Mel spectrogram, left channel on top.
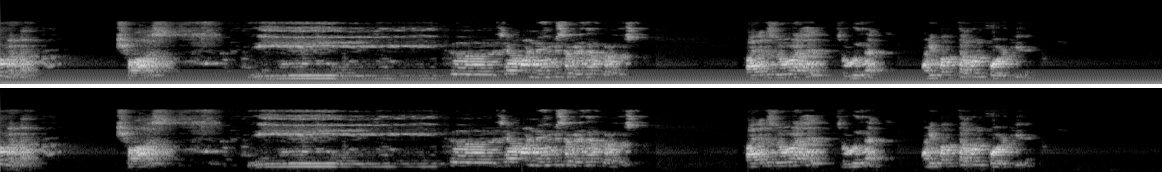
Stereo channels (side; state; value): left; noise; hum, 14 dB below the sound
